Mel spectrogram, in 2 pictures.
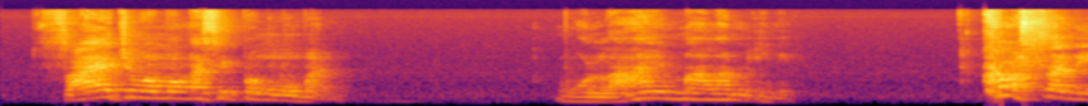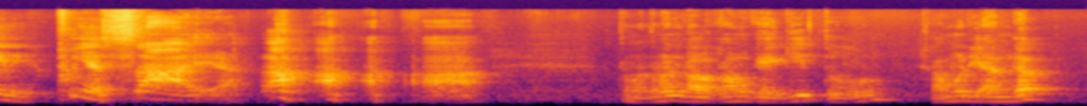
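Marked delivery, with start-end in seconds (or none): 0.1-6.6 mock proud announcement. Pengumuman sombong anak kos.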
